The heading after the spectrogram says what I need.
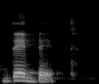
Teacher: en latín sí se pronunciaba con la oclusiva b, debet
